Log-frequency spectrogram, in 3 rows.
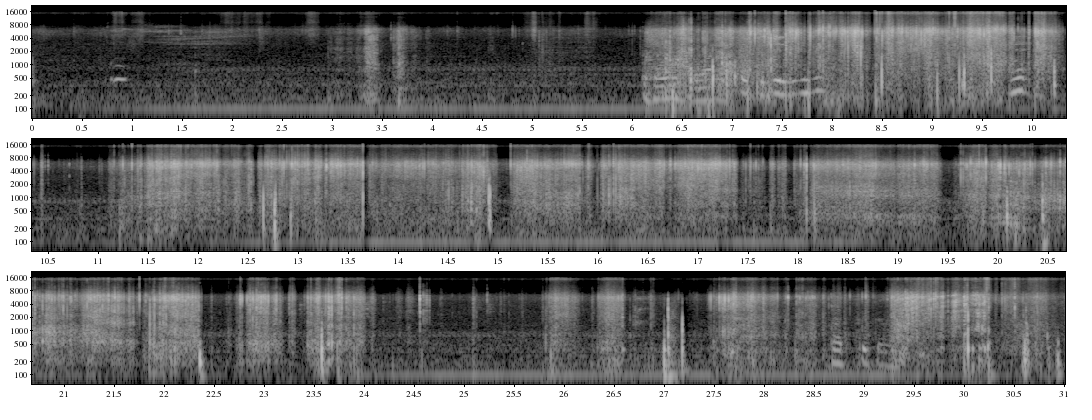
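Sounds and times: steady low hum: 0.0s - 31.0s
dense crackling rustling noise: 2.1s - 31.0s.

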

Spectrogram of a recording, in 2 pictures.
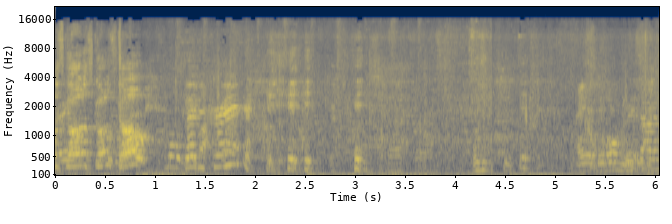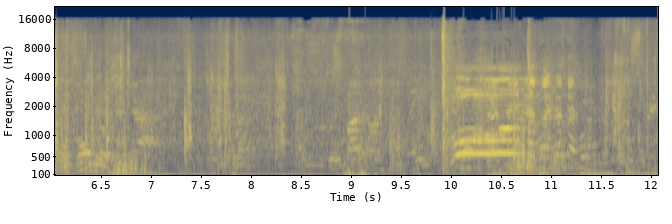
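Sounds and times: wind rumble on microphone: 6.4s - 7.2s, 10.3s - 12.0s.

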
